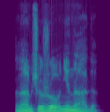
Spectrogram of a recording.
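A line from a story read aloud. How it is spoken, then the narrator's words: Grumbling. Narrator (Russian): проворчал он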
